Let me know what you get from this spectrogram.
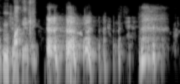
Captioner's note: laughing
